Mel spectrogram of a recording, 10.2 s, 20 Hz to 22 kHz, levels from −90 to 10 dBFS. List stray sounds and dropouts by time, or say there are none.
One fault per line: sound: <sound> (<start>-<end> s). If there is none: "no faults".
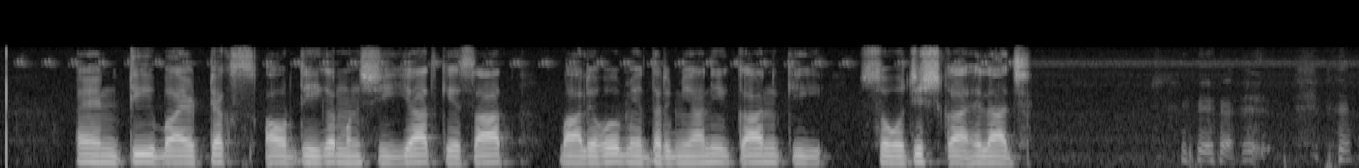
sound: laugh (8.6-10.2 s)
